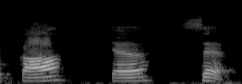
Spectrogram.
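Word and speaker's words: Katze: पे लिख देता हूँ, टी और जेड एक साथ आए तो आधा टे और से बोला जाता है, आधा टे और से बोला जाता है। तो का ट से, और उसके बाद में ई लास्ट में आ रहा है तो ए, अपन ने लिखा हुआ है पहले ही, ई लास्ट में आता है तो ए बोलता है। तो इसको क्या पढ़ेंगे, काट से, काट से पढ़ा जाएगा।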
